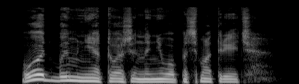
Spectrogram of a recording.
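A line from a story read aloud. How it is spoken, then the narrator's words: Envious sigh. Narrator (Russian): с завистью вздохнул Фома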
